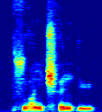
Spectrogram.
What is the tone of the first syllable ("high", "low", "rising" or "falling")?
high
